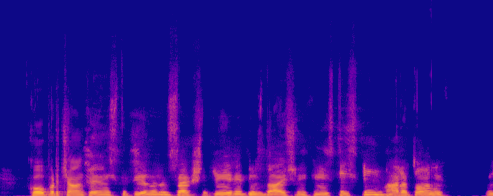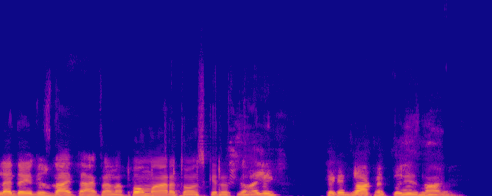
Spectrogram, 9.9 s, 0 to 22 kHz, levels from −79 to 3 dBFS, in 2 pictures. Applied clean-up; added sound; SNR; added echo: neural mask model Resemble Enhance denoiser.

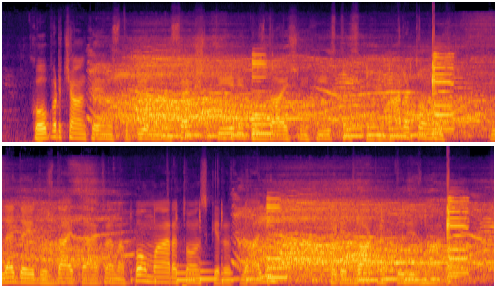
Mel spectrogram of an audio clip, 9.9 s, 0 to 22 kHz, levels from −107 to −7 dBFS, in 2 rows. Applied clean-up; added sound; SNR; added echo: none; Crowd + Electric guitar; -4 dB; none.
